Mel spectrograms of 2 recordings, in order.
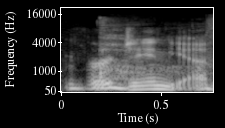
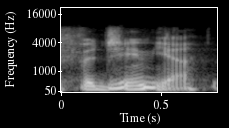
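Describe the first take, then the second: First: It is said plainly without a drawl. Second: It is said with a Southern drawl. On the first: "instead of Virginia" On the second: "I hear more of a drawl coming out. ... I will say Virginia"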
